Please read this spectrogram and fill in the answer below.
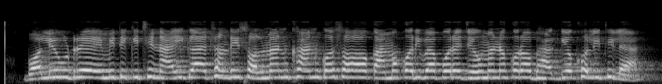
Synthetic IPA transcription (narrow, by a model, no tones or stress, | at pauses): bɔliuɖɾeemiʈ̪ikit͡ʃʰinajkaːt͡ʃʰɔnt̪ejsɔlmankʰankɔsɔɦɔkamɔkɔɾibapɔɾed͡ʒewmanɔŋkɔɾɔbʱaɡjɔkʰolit̪ʰila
